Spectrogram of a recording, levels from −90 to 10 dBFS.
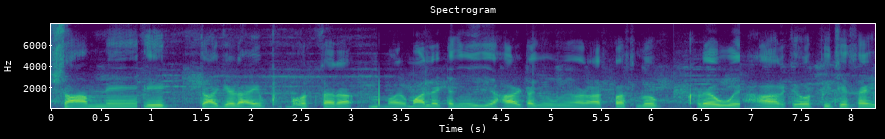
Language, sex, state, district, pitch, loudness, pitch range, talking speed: Hindi, male, Bihar, Jamui, 130 Hz, -17 LUFS, 125-135 Hz, 180 wpm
